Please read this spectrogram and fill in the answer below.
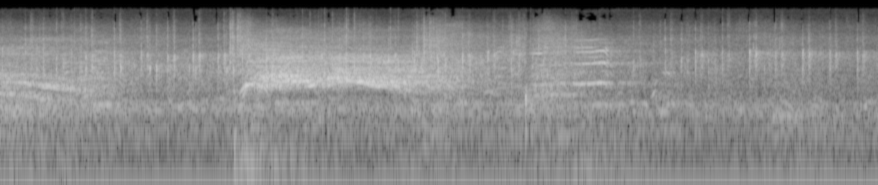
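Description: Kendo fencers' kiai shouts, led by one long drawn-out yell that starts about two and a half seconds in and lasts about two seconds, with shorter shouts around it and a single sharp knock about five seconds in.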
